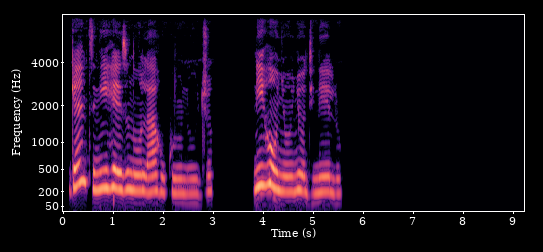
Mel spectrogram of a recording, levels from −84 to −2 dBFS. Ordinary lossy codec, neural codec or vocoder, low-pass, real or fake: none; none; none; real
